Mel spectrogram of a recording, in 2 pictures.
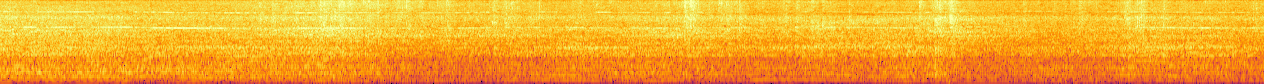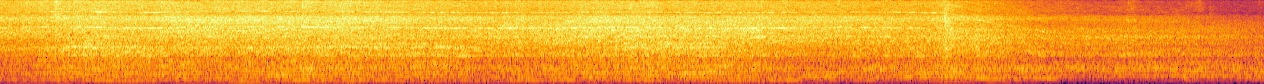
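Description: A Hoover vacuum cleaner runs continuously during a cleaning test against dirt, a loud steady motor whine with a slowly wavering tone that drops away at the very end.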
